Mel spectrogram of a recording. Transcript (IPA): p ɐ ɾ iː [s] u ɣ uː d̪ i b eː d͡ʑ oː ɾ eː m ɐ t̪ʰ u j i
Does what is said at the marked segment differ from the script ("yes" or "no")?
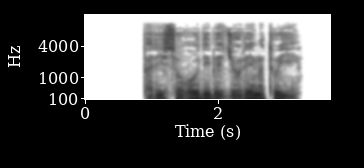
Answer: no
